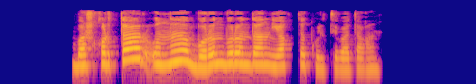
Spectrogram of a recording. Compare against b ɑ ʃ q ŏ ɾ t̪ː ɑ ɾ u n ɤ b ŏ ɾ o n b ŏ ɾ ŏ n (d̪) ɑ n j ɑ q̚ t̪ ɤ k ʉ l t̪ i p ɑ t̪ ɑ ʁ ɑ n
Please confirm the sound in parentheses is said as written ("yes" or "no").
yes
